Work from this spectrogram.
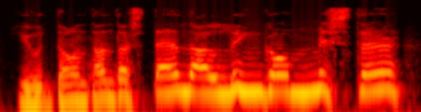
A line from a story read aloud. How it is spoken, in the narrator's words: she screamed at him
